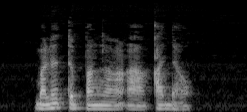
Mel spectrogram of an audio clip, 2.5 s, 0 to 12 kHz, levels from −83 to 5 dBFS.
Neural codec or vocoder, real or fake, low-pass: none; real; 10.8 kHz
